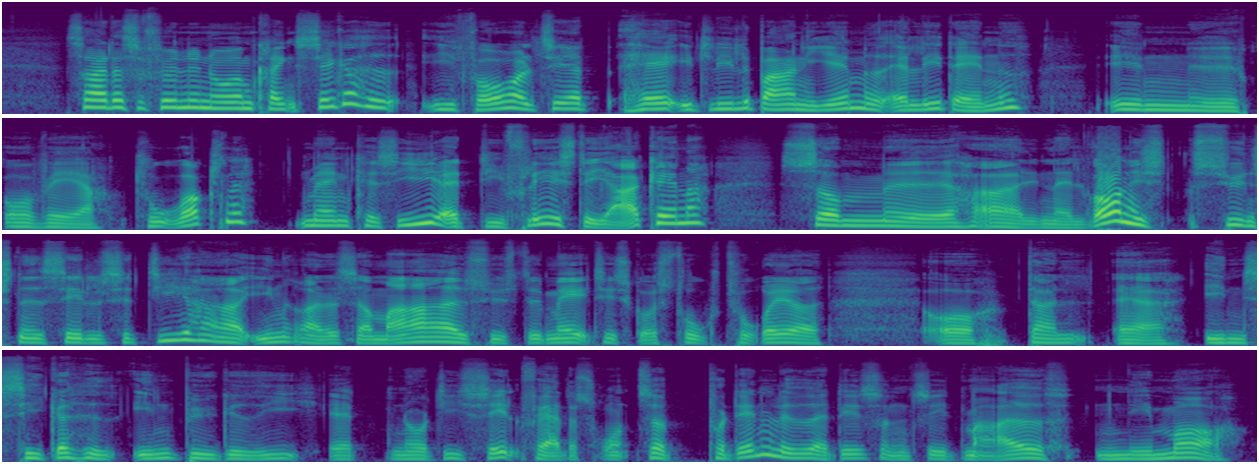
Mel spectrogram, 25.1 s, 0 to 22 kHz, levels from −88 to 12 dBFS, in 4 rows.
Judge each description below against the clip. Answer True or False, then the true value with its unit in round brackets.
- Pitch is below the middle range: False (150 Hz)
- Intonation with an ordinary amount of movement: False (6.2 semitones)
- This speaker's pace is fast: False (170 wpm)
